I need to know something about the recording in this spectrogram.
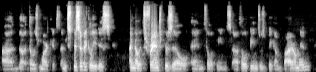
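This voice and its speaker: A man in casual podcast chat, telling anecdotes with animated restarts. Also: lowish voice, fairly quick, husky, rough recording. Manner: storytelling, animated, many restarts. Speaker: podcast guest.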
